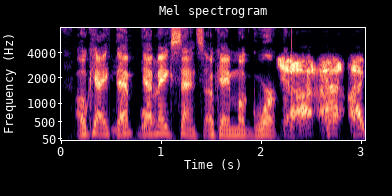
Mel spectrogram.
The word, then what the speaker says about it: McGuirk: McGuirk. Okay, that makes sense. Okay, McGuirk. Yeah, I butchered his name, and I butchered Jeremy Isbell's name.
